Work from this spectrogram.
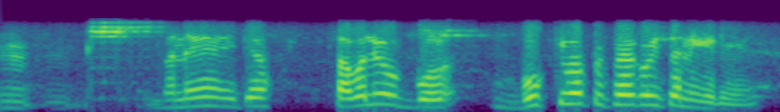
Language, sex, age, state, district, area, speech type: Assamese, male, 18-30, Assam, Kamrup Metropolitan, urban, conversation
